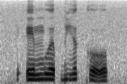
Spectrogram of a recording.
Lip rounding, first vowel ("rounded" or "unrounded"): unrounded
